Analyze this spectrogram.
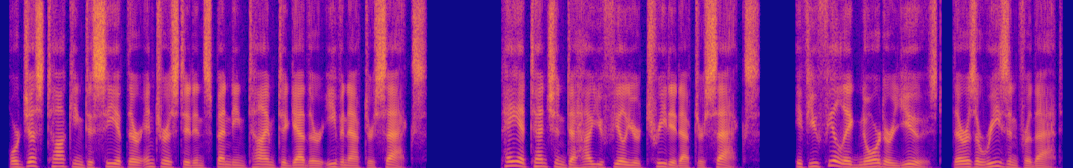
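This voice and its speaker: A man narrating a scripted advice list in an even, measured way. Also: mid-range voice, no echo, clean studio sound.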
